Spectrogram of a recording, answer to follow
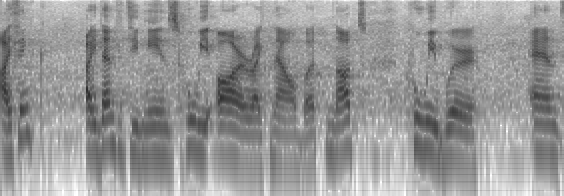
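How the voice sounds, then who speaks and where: Speaking in an Egyptian accent, a man uses a high pitch with ordinary pitch variation at a moderate pace. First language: Arabic. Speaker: architect and AI artist giving a talk. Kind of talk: conference talk. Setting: stage with audience. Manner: halting, many fillers.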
